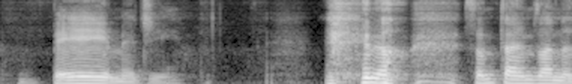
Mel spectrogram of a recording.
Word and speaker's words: Bemidji: in a jib way when you see the letter e it's pronounced a like in the word Ojibwe oj ib w e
